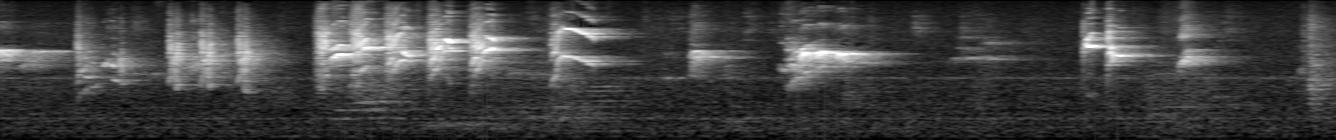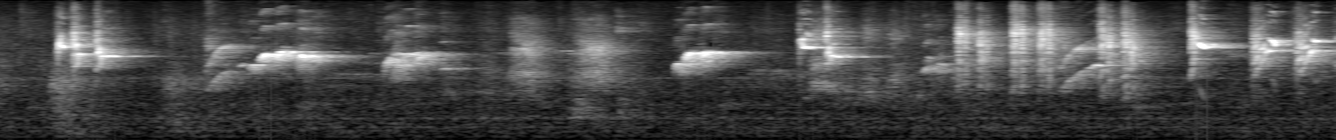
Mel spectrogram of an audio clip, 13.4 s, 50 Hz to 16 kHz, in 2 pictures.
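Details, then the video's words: Red siskin singing in repeated short bursts, each a cluster of high sharp twitters and buzzy notes, separated by brief gaps over some thirteen seconds. "RED SISKIN CLASICC MEWAH GACOR 24 JAM"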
